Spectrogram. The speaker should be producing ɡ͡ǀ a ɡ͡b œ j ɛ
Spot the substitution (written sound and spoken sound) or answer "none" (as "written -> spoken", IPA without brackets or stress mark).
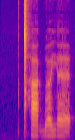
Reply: ɡ͡ǀ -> ǀʰ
